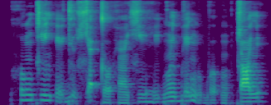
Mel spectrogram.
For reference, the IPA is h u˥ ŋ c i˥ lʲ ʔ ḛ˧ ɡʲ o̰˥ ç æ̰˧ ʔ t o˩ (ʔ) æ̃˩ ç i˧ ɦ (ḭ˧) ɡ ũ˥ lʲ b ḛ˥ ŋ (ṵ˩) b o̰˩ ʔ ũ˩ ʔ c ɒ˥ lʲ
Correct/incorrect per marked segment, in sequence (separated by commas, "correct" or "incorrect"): incorrect, correct, correct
